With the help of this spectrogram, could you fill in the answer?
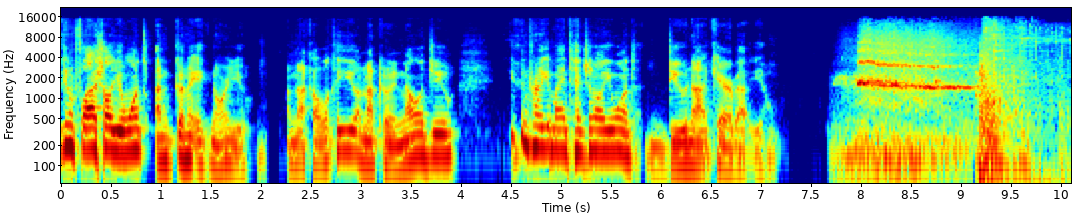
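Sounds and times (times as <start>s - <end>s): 
speech: 0.0s - 8.3s
loud drawn-out tire screech: 7.7s - 9.4s
car crash: 8.0s - 10.0s
clattering debris: 9.0s - 10.0s
shattering glass: 9.0s - 10.0s.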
